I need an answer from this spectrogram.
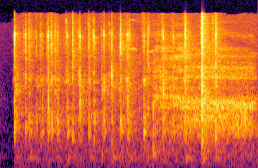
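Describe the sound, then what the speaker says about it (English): Quick, uneven taps of typing on a computer keyboard, close and clear, with one sharper keystroke near the middle and no talk over it. "And I'm typing in a name for what I'm going to see to the right."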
